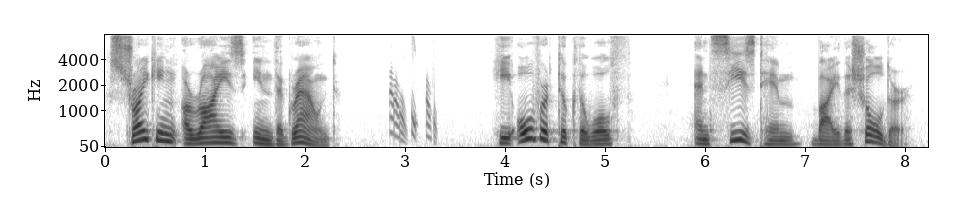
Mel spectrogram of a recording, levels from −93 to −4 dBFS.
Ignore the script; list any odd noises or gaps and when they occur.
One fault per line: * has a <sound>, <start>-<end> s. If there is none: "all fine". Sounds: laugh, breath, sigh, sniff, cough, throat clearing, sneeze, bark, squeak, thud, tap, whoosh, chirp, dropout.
* has a chirp, 2.8-3.3 s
